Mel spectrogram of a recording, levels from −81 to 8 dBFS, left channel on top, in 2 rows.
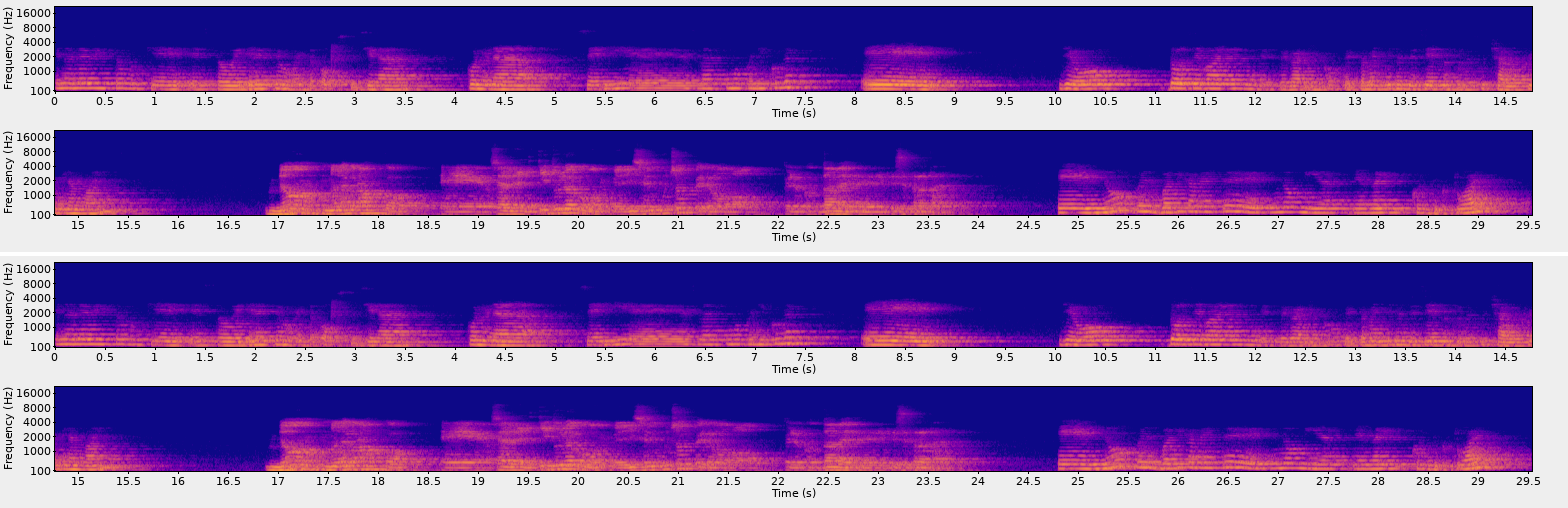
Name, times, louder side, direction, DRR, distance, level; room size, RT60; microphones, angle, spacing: voice 1, 0.0-3.5 4.1-4.8 5.3-7.4 8.1-8.8 10.0-10.5 11.1-15.3 24.8-29.1, left 1 dB, 15° left, -4 dB, 0.3 m, -21 dB
voice 2, 16.9-23.7, equal, 50° left, -4 dB, 0.9 m, -23 dB
3.5 x 2.1 x 4.0 m, 1.4 s
head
